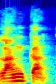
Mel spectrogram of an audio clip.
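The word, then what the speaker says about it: 欄干: 난간을 말합니다 이게 난간입니다 발음은 란간 란간 요거 잘 나옵니다 앞에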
